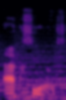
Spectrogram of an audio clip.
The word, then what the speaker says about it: Axios: head of the pumpkins I actually do know how to say it now it's Axios I didn't really know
